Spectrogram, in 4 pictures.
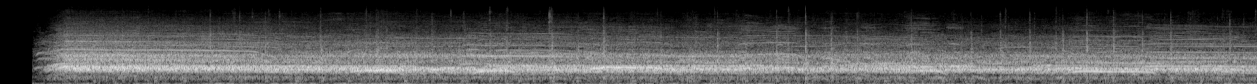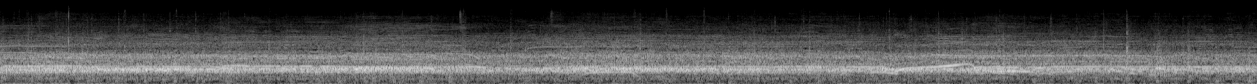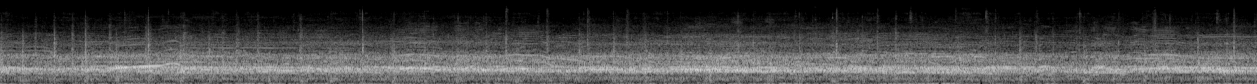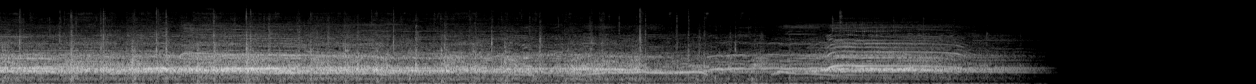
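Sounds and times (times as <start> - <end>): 
infantry crowd of men roaring: 0.4 - 48.2.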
